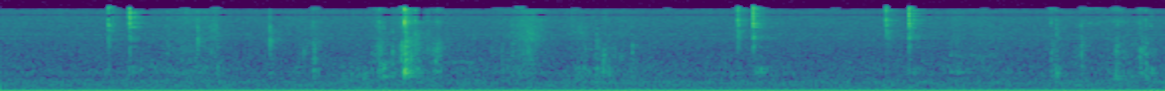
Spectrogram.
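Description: Typing on a computer keyboard: a short, irregular run of keystrokes entering a word. A steady low hum sits underneath.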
